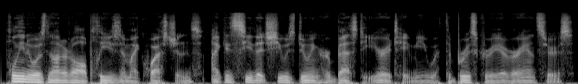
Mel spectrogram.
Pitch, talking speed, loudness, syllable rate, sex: 85 Hz, 280 wpm, -22 LUFS, 6.6 syllables/s, male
